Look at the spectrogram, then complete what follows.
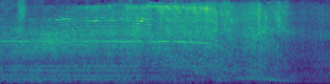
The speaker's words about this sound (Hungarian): Nem, ez egy légcsavaros. Valami nyilván valami túlra légcsavaros képet. Nem. ez, ez, valami, ez, egy csillag motoros. Soros, motor, ez kérlek szépen... Magassági kompresszor.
